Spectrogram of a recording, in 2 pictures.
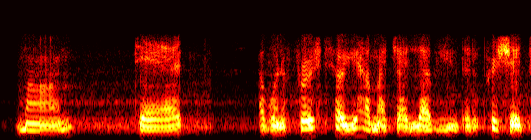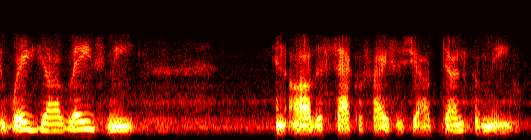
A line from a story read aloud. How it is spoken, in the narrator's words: In a low yet steady voice, she said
